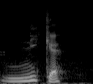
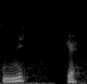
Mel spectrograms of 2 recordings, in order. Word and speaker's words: Nikke: I say Nikke. It's Nikke. Nikke. There you go. Not Nikke. It's Nikke. It's like... You're like swallowing air. It's like a pause.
